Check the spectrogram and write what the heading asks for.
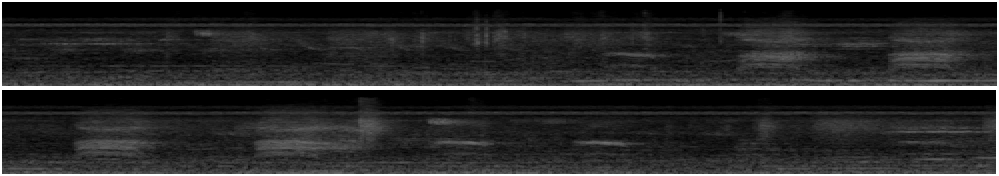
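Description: A crow cawing, a run of about half a dozen harsh calls between about three and eight seconds in, with a few brief chirps from small birds.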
